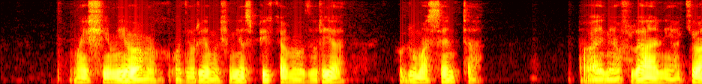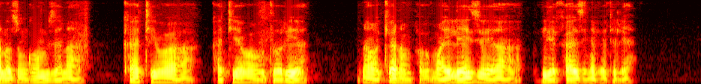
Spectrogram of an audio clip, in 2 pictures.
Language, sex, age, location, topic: Swahili, male, 18-24, Wajir, government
